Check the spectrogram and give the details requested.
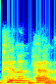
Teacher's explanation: the merger between pin and pen, saying pin and pen the same way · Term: pin-pen merger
